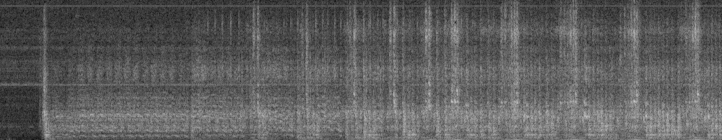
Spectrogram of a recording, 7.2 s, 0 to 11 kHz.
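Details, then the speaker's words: 1984 Ford L8000 with Caterpillar 3208 diesel, unrun for 3–4 years, fuel system primed: cranks and catches within half a second, settles to an even steady idle with a slight rev rise; normal start. "that's good fuel pedal stuck on all right we're going to box up our batteries here but that's I mean that damn thing's bur like a kitten listen to that"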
